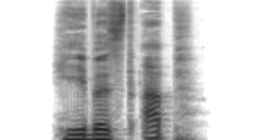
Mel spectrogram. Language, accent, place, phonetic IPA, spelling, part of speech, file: German, Germany, Berlin, [ˌheːbəst ˈap], hebest ab, verb, De-hebest ab.ogg
- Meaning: second-person singular subjunctive I of abheben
